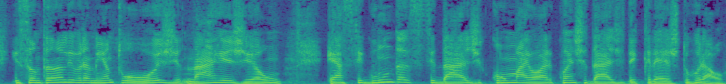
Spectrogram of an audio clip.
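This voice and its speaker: At a fairly slow pace, a woman speaks at medium pitch with ordinary pitch variation and very even loudness. Noticeable background noise is present. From southern Brazil, Rio Grande do Sul. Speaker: bank branch manager. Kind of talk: radio interview.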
